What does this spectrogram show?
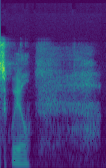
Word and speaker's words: SQL: run with it um that's SQL for those people who don't believe that squeal is pronounced squeal um so the uh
